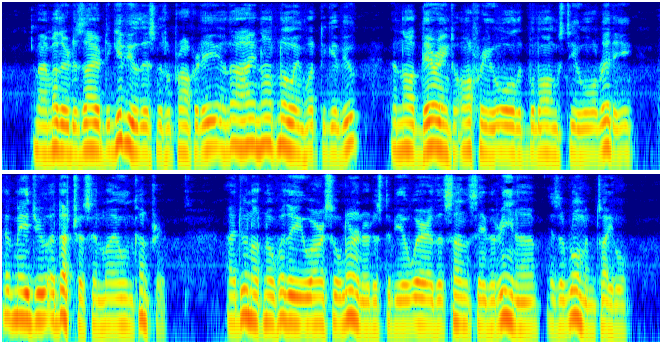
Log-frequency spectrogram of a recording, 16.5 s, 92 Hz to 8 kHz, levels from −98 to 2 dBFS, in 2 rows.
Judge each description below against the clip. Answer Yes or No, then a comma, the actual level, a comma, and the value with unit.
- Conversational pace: No, fast, 210 wpm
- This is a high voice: No, medium, 150 Hz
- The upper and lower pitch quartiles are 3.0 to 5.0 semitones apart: No, narrow, 2.4 semitones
